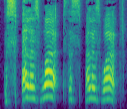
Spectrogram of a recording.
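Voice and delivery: very high, loud, excited cry. Peter, jumping about as the wizard falls asleep, cries out in excitement. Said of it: "cried Peter, jumping about in excitement".

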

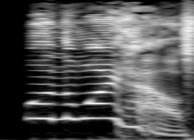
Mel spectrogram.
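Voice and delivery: voice suddenly leaps up to very high pitch. Reading a news passage aloud to others: voice jumping very high. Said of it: "Your voice went like five octaves higher".

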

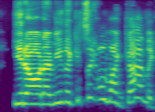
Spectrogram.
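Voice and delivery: high, giddy, gushing, overwhelmed with excitement.

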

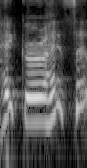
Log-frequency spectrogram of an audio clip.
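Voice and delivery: very high, loud, flamboyant camp voice. Showing a manner that was never their own: camp voice. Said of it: "a camp, like".

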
